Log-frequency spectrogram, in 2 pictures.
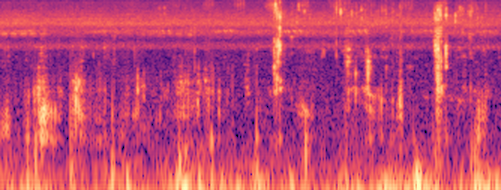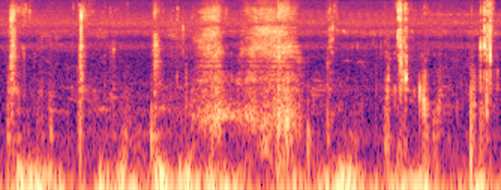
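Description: A person chewing food close to the microphone: many short, wet mouth clicks and crunches of a mukbang meal, over a low rumble of wind on the microphone.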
